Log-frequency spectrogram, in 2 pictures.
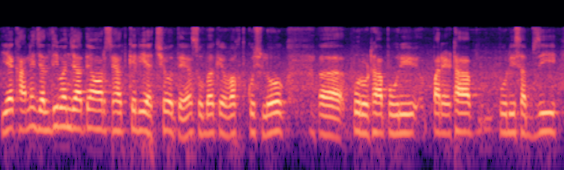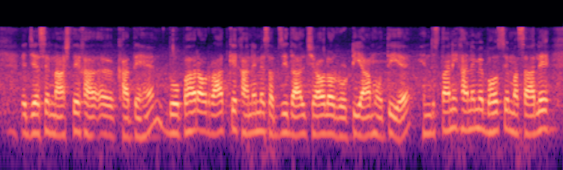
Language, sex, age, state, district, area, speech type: Urdu, male, 18-30, Uttar Pradesh, Azamgarh, rural, spontaneous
